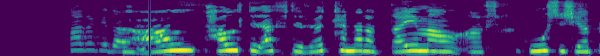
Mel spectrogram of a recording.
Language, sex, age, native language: Icelandic, female, 30-39, Icelandic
